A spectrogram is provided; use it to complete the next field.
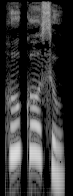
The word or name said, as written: ಹಾಕಿಸು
